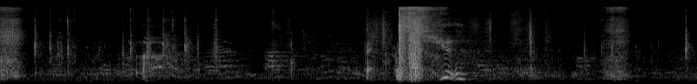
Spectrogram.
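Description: Rustling room noise with one loud, forceful sneeze burst midway and a softer burst after; a sneezing episode.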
